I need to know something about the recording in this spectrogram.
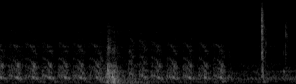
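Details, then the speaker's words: Pizza van diesel in hard frost, cold start with thick oil after glow plug cycle; earlier diagnostics showed a glow plug error: slow even cranking, brief catch then nothing; cold no-start, glow plugs suspected failed. "Kui nüüd ei lähe, siis rohkem ei piina. Korralik cold start"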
